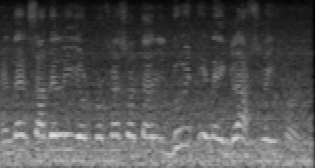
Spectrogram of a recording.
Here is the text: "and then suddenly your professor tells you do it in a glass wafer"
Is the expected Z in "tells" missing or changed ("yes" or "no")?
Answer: yes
